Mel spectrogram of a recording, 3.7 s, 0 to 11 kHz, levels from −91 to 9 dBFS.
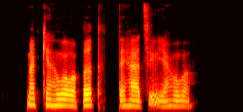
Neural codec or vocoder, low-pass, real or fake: codec, 16 kHz in and 24 kHz out, 1.1 kbps, FireRedTTS-2 codec; 9.9 kHz; fake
